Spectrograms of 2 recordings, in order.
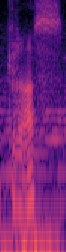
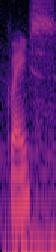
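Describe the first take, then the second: First: It is said with a French pronunciation. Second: It is said with an American English pronunciation. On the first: "the French word" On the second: "the American English English word"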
